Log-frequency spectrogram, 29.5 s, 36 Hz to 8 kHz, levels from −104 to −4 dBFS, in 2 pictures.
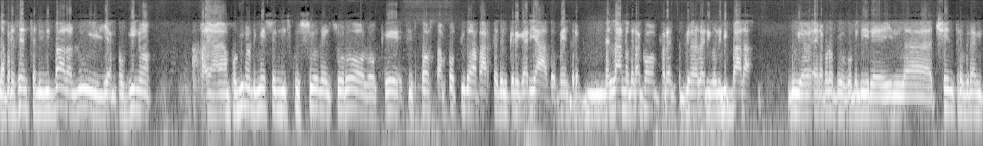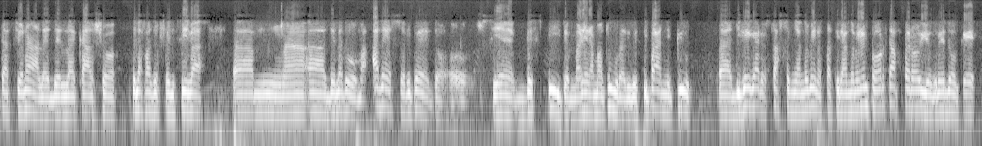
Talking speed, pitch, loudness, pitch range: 165 wpm, 130 Hz, -14 LUFS, 120-135 Hz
